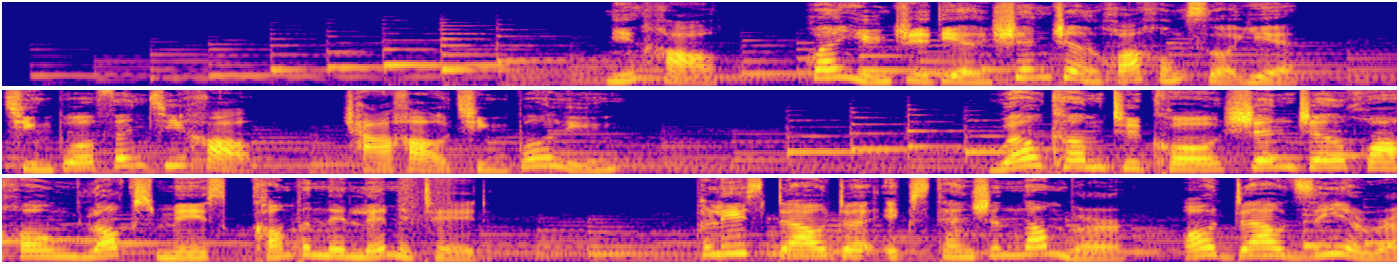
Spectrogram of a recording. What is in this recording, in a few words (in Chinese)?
彩铃 中英文彩铃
